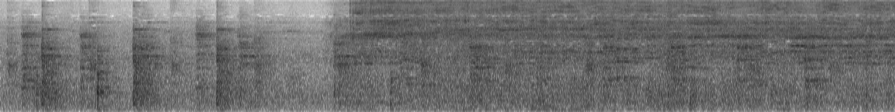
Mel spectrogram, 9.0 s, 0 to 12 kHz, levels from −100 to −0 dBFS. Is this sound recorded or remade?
remade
